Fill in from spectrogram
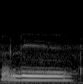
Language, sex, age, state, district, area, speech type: Assamese, female, 45-60, Assam, Barpeta, rural, spontaneous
